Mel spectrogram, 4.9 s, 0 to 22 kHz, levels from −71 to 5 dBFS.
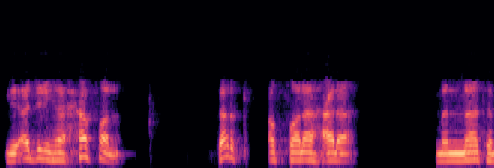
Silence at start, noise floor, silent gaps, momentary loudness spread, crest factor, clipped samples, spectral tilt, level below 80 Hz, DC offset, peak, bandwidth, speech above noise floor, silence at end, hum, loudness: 0.05 s; -83 dBFS; none; 13 LU; 16 dB; under 0.1%; -9.5 dB/octave; -60 dBFS; under 0.1%; 0 dBFS; 3.9 kHz; 68 dB; 0 s; none; -16 LUFS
